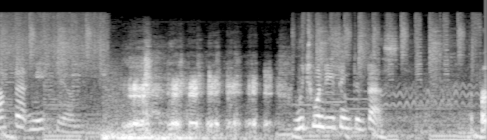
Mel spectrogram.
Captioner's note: laughs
